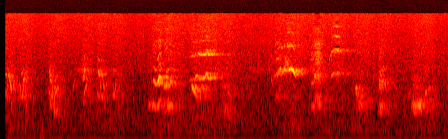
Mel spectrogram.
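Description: A butcherbird sings quietly to itself in a rambling string of short fluty notes, chirps and soft chatters, with brief pauses between phrases.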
